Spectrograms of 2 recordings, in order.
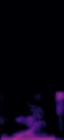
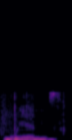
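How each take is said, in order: First: The vowel rhymes with 'finds'. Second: The vowel rhymes with 'pins'. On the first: It means twisting something around. The speaker calls it right. "Winds means to kind of uh, make them like twirl around" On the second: It names moving air. The speaker calls it wrong. "not winds"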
